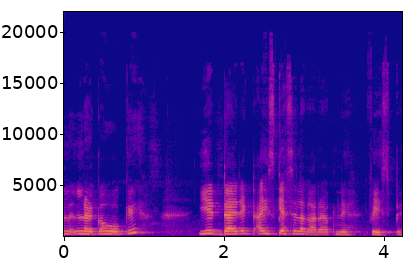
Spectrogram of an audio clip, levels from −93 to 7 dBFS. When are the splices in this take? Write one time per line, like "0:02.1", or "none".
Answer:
none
